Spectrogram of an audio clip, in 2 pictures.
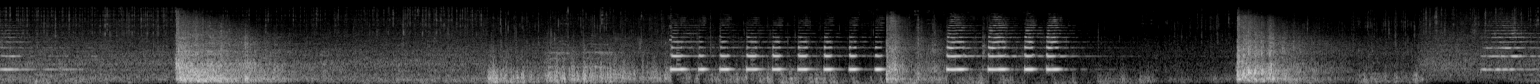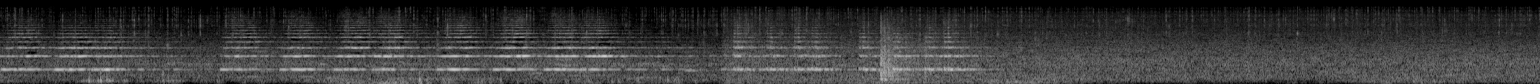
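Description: A police vehicle's horn sounds one fixed tone, first in rapid short pulses and then in longer wavering blasts. Several loud bangs with ringing echoes come in between, the loudest about two and twelve seconds in.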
